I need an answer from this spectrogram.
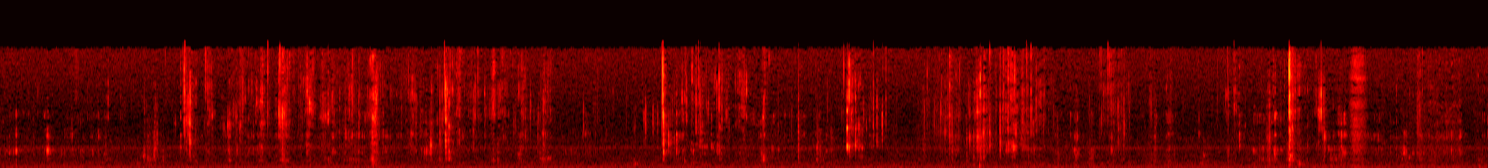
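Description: Close-miked chewing of gimbap (seaweed-wrapped rice roll), with scattered small wet mouth clicks, over a low steady hum.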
